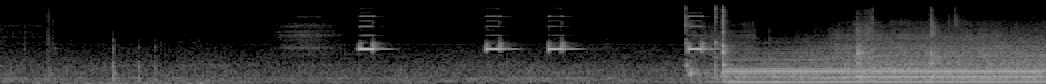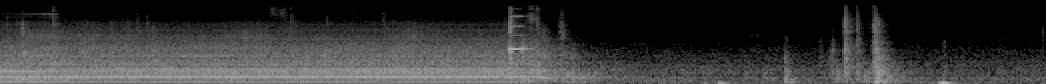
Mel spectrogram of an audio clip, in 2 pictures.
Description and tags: turning on microwave
Pushing the buttons on the microwave
beep, turn-on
